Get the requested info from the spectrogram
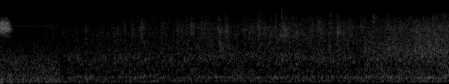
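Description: Faint outdoor ambience: a low, steady hiss with a few faint, brief high ticks, growing slightly louder toward the end.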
